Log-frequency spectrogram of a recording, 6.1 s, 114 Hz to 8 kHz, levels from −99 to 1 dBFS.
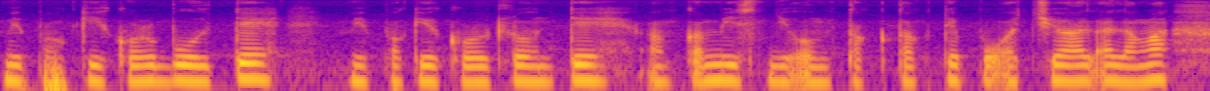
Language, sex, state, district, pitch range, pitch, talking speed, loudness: Mizo, female, Mizoram, Aizawl, 185-195 Hz, 190 Hz, 200 wpm, -19 LUFS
